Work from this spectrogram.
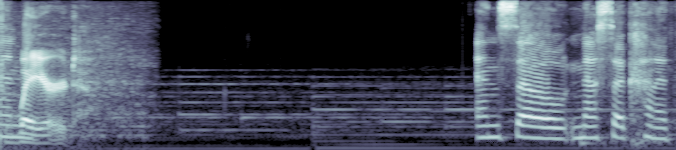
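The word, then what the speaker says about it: Weyard: the name wayward uh spelled by the way for those note takers w-e-y-a-r-d we yard we yard but it's pronounced weird and so Nessa kind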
